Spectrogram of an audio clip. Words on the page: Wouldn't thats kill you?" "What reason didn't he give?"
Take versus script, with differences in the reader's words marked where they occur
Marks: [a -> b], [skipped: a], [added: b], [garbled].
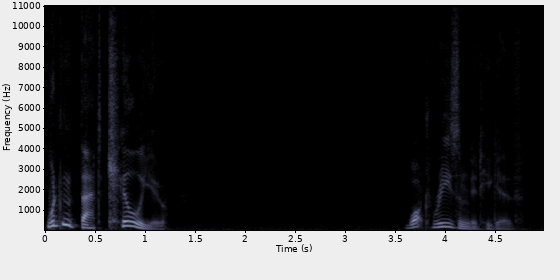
Wouldn't [thats -> that] kill you?" "What reason [didn't -> did] he give?"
